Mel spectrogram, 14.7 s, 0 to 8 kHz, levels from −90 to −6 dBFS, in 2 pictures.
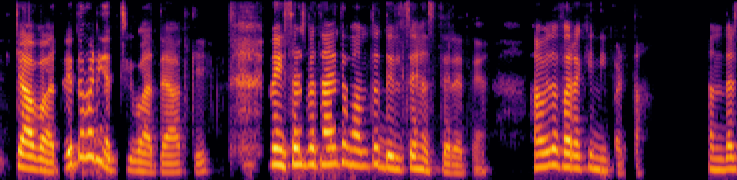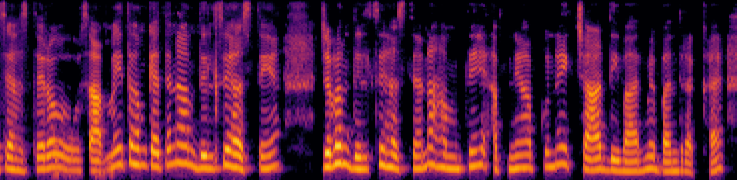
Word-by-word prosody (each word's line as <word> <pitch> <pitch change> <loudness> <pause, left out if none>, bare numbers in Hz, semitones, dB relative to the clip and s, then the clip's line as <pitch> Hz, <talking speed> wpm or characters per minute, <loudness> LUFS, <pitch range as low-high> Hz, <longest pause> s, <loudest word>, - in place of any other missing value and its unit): क्या 215 -4 +10
बात 175 -5 +3
है, - - +3
ये 245 - +7
तो 395 - 0
बड़ी 390 -5 +4
अच्छी 170 +1 -3
बात 145 -3 -2
है 145 - +1
आपकी। 145 +1 -6 0.7
नहीं, 265 -1 +9
सच 270 -1 +7
बताएँ 270 +1 +6
तो 295 - 0
हम 245 -1 +1
तो - - +4
दिल 190 -3 +2
से 205 - +4
हँसते 170 -3 -4
रहते 130 -2 -9
हैं, 155 - -15 0.4
हमें 225 +2 +3
तो 260 - +4
फ़र्क 210 -2 +4
ही 215 - -3
नहीं 180 -3 -5
पड़ता। - - -14 0.7
अंदर 190 +1 -1
से 195 +1 -3
हँसते 180 +2 -5
रहो, 200 -5 -4
शाम 165 +1 +1
में 240 - -3
ही 265 - -2
तो 295 - +2
हम 265 -1 -2
कहते 230 +2 -1
हैं 275 - -6
ना 295 - 0
हम 280 -4 -3
दिल 205 -1 0
से 260 - +1
हँसते 200 -1 -1
हैं, 230 +5 -5 0.4
जब 230 +5 +4
हम 285 -3 +3
दिल 195 -2 -1
से 270 - -1
हँसते 205 -3 -3
हैं 200 - -3
ना, 275 +5 -3
हमने 210 +5 -4
अपने 190 +3 -5
आप 210 - -10
को 230 - -8
ना 250 +4 -5
एक 270 -2 -5
चार 185 -1 +1
दीवार 160 -1 -2
में 195 -2 -4
बंद 160 0 -4
रखा 150 +1 -8
है। 195 - -7
200 Hz, 255 wpm, -22 LUFS, 175-245 Hz, 0.7 s, क्या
